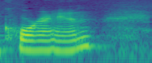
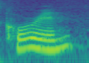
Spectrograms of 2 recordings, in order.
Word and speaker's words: Corin: I realized I was pronouncing that wrong. I was saying Corran, and it's Corin.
